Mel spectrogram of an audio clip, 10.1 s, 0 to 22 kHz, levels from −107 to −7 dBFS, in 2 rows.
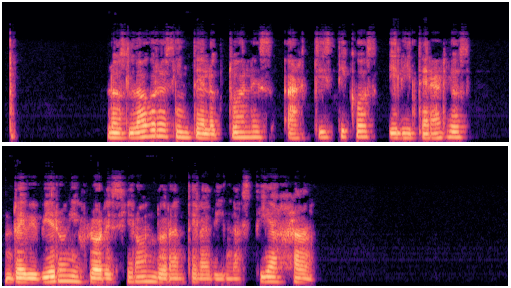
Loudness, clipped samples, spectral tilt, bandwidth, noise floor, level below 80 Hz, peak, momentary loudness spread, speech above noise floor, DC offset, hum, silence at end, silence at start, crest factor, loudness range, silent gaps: -23 LUFS; under 0.1%; -5.5 dB/octave; 9.4 kHz; -86 dBFS; -62 dBFS; -4 dBFS; 9 LU; 64 dB; under 0.1%; none; 1.95 s; 0.1 s; 20 dB; 4 LU; none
